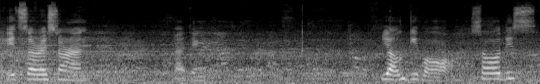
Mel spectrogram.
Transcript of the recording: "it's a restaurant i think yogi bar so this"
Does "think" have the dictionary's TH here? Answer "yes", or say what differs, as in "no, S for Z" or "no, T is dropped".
no, T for TH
